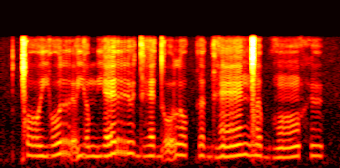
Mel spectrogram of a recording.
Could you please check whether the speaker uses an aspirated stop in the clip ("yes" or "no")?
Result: no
